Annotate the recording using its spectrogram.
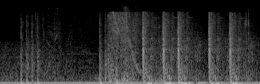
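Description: A rifle fires in quick bursts of shots.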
